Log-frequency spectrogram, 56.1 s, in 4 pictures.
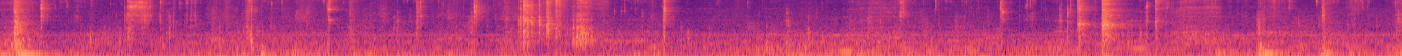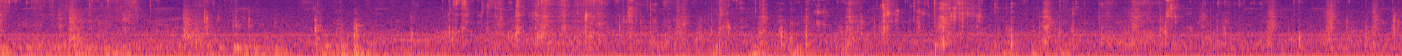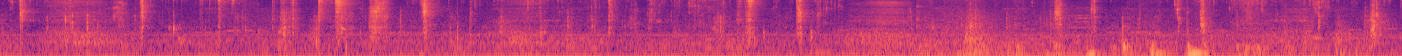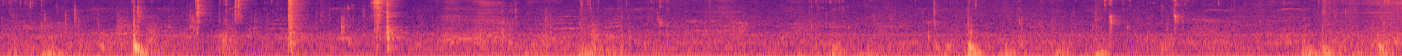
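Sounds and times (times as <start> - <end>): chewing and lip-smacking: 0.4 - 17.2, 17.9 - 37.4, 38.1 - 46.2, 47.0 - 56.0.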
